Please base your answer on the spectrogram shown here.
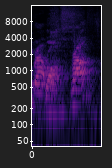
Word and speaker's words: Routh: Routh. Routh.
